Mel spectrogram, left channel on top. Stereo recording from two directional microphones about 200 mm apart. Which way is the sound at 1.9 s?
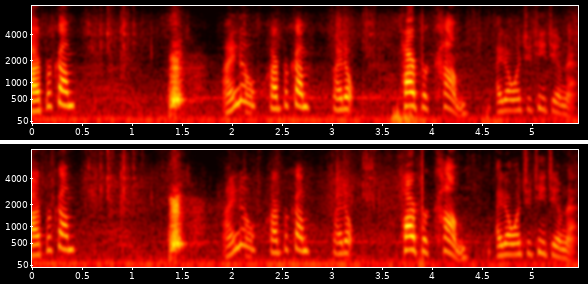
25° left (ahead or behind).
